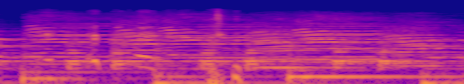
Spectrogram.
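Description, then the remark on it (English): A cat meows loudly and insistently, its drawn-out, wavering cries running together for several seconds with barely a pause, with no one talking. “Seriously, you're a cat. This is going on all day on repeat.”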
